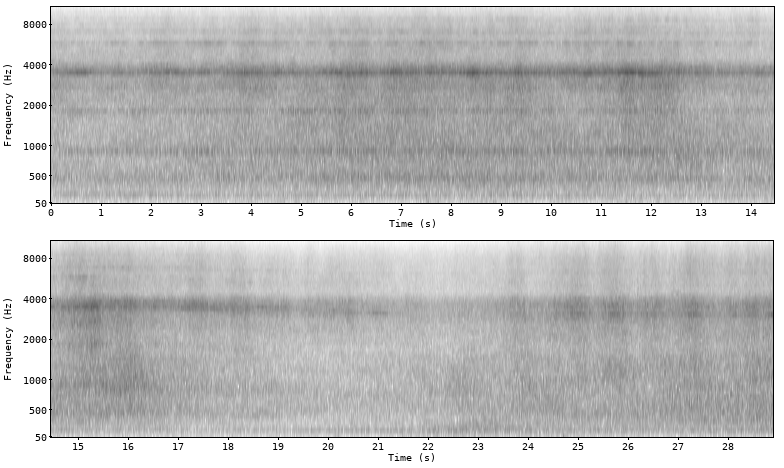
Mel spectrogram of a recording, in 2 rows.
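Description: Airbus A320-200's twin turbofan engines at taxi idle as the jet rolls past: a steady high whine over a broad rushing hum. The whine fades about two-thirds of the way through, leaving the hum.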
